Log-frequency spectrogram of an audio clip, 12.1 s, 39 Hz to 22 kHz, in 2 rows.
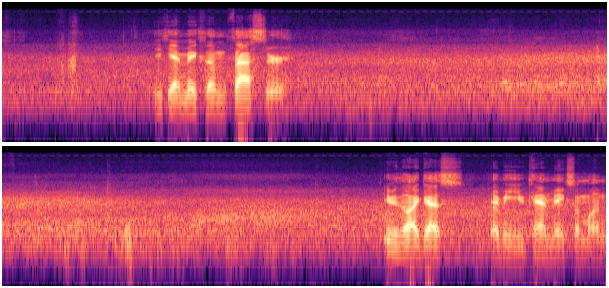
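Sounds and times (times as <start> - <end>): hiss of passing traffic: 0.4 - 12.0.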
